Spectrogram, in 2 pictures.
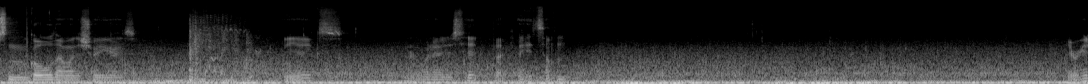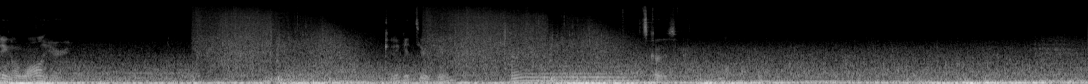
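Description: A low, steady underwater rumble goes on throughout.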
